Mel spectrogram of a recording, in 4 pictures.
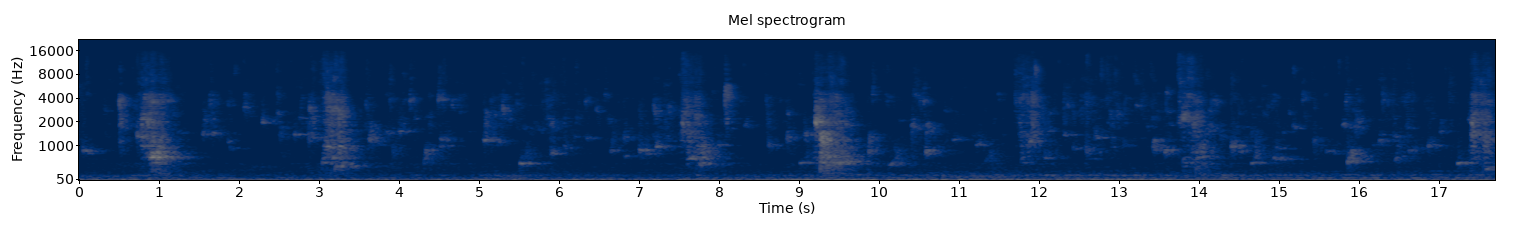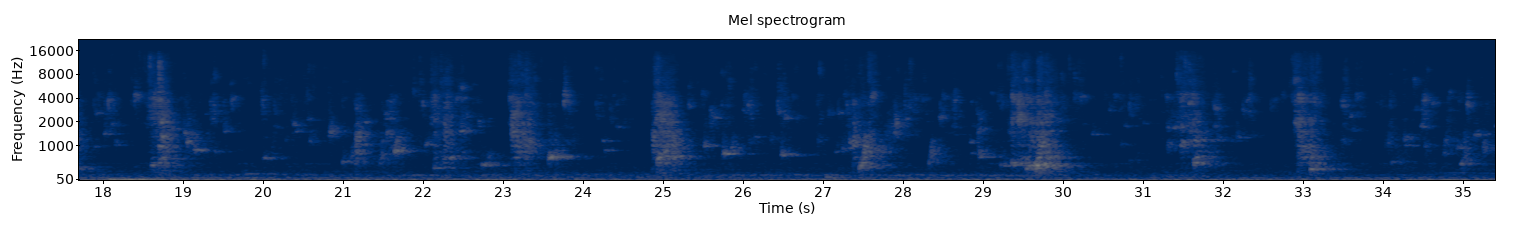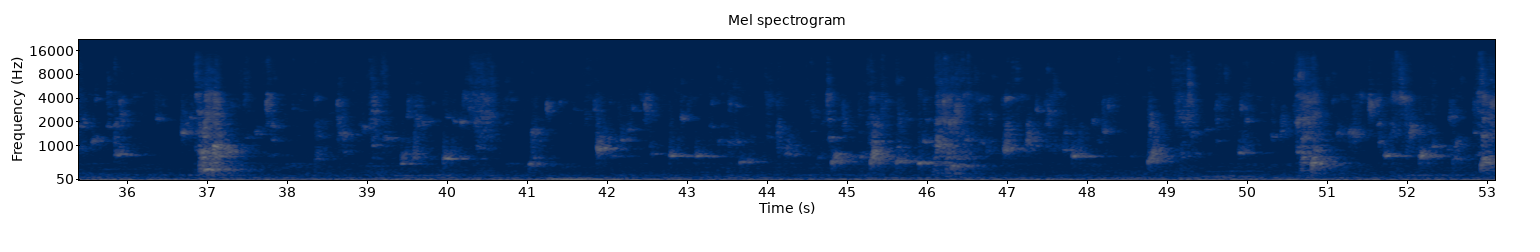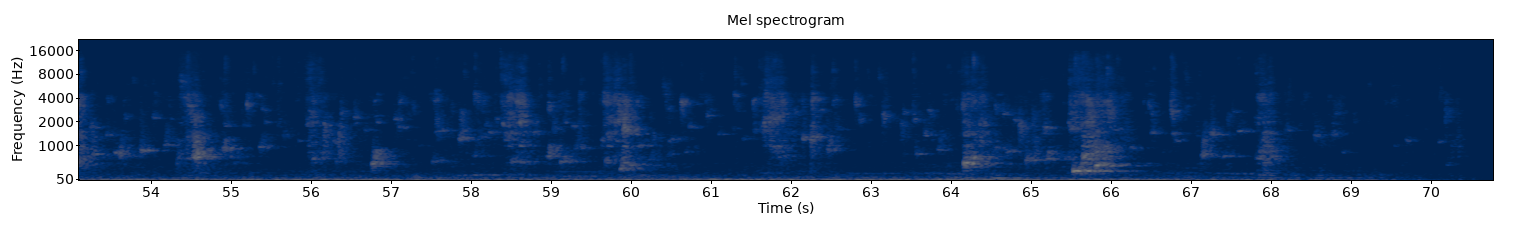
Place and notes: Meyersche Stollen, Aarau, Schweiz - Water in Meyersche Stollen
First recording of the water in the Meyersche Stollen, binaural.
Aarau, Switzerland, 14 March 2016, 14:00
